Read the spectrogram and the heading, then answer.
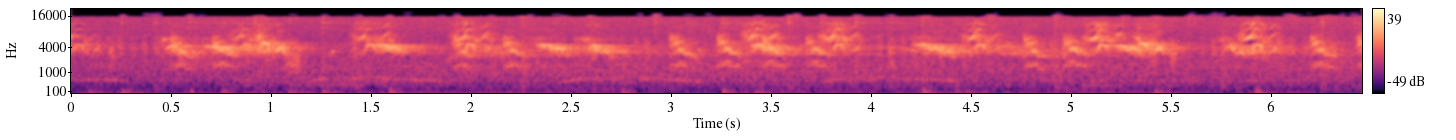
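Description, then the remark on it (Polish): Small songbirds chirp and tweet continuously in bright, high bursts, with a soft cooing call underneath and a steady outdoor background hum. “No w każdym razie jakieś takie ptaszki śpiewające, ćwirkające.”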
